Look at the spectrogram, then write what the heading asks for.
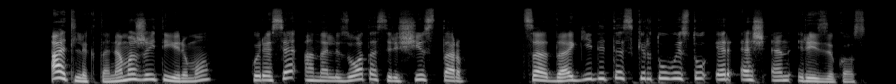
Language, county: Lithuanian, Panevėžys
